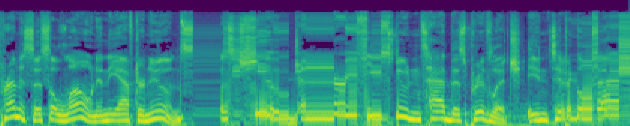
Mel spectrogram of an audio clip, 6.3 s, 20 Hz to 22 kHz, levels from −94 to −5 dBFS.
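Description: From 1.88 to 4.01 s and again from 5.50 s to the end, the sound turns into a rigid, metallic buzz near 94 Hz, robotic sound likely from repeating short buffers of about 11 ms, replacing most of the audio. A spectrogram shows evenly spaced harmonic lines, and the waveform shows an identical repeating cycle.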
